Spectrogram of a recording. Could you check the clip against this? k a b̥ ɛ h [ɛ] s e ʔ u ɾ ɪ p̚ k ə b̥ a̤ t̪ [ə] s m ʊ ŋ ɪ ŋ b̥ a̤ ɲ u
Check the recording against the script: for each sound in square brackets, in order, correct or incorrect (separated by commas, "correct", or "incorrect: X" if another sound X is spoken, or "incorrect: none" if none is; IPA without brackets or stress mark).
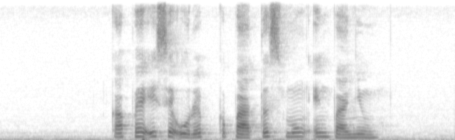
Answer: incorrect: i, correct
